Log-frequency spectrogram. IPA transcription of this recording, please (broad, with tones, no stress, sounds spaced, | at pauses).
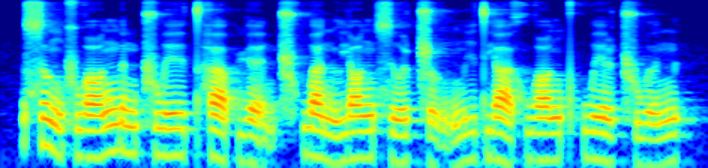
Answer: s ɤ˥˩ ŋ ʂ w ɑ˧˥ ŋ ə˥ n ʈ͡ʂ w e˥ ɪ̯ t̪ʰ ä˥˩ p ɥ ɛ̰˨˩ n ʈ͡ʂʰ w a˥˩ n l j ɑ˥ ŋ s ɹ̩˧˥ ʈ͡ʂ ɤ̰˨˩ ŋ m i˥ t̪ j ä˥˩ x w ɑ˥ ŋ pʰ w e˥˩ ɪ̯ ʈ͡ʂ w ə˧˥ n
